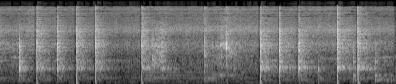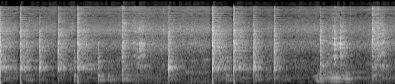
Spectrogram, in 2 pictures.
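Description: Minced beef keema frying on a tawa, with a sharp, irregular run of spatula scrapes and clacks against the metal over a continuous hot sizzle, close and fairly loud.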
